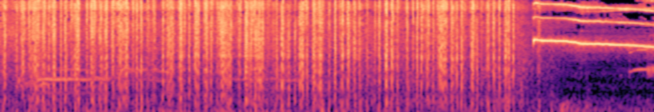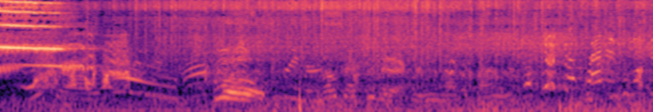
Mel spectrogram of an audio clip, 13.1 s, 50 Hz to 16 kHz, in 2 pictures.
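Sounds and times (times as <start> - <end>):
firework crackling hiss: 0.0 - 13.0
falling shrill whistle: 5.3 - 7.4.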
